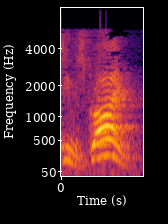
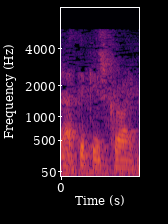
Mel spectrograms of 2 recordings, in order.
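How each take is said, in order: First: CRYING stated firmly and louder; emphatic certainty. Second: Low, very soft murmur; tentative guess. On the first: Shown as a demonstration. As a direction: hit "crying" loud, as a definite fact. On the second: Retold or imitated. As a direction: drop to a doubtful undertone. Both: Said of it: "This was not a question".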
